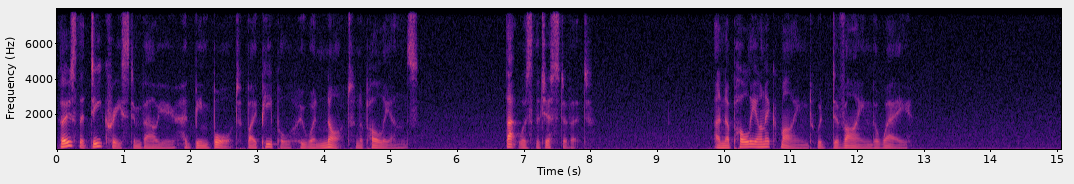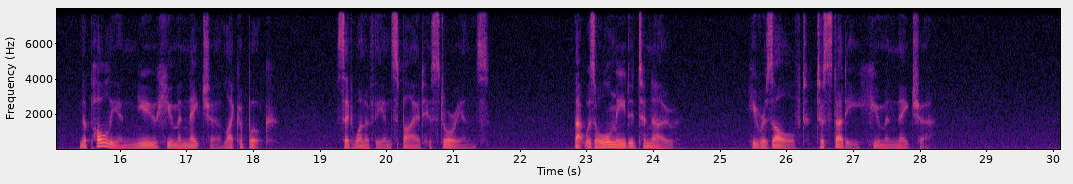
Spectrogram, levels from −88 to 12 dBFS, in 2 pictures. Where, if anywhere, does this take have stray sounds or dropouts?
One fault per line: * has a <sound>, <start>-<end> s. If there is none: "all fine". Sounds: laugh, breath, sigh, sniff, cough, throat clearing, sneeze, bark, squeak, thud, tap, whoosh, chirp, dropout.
all fine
